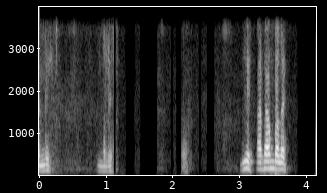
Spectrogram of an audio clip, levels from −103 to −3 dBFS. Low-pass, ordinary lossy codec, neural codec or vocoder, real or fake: 3.6 kHz; none; codec, 44.1 kHz, 7.8 kbps, DAC; fake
